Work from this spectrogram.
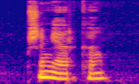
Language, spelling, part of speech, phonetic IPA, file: Polish, przymiarka, noun, [pʃɨ̃ˈmʲjarka], LL-Q809 (pol)-przymiarka.wav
